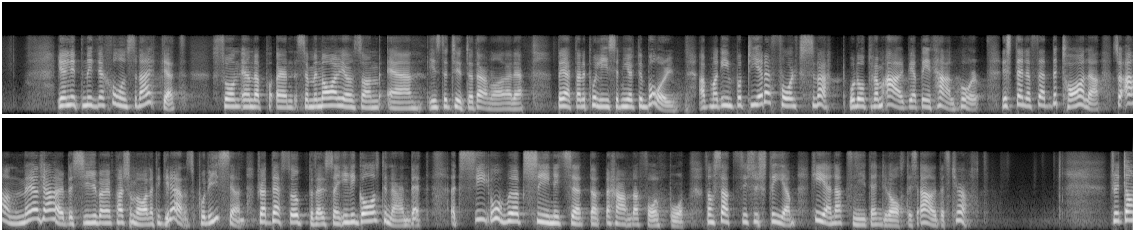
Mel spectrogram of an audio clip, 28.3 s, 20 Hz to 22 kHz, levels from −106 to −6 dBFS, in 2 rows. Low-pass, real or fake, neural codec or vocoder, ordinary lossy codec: 7.2 kHz; fake; codec, 16 kHz, 0.5 kbps, FunCodec, trained on Chinese and English, 25 frames a second; none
